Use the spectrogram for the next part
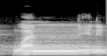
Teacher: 'wan' sengau, bacaan ghunnah, sehingga berdengung di hidung dan ditahan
